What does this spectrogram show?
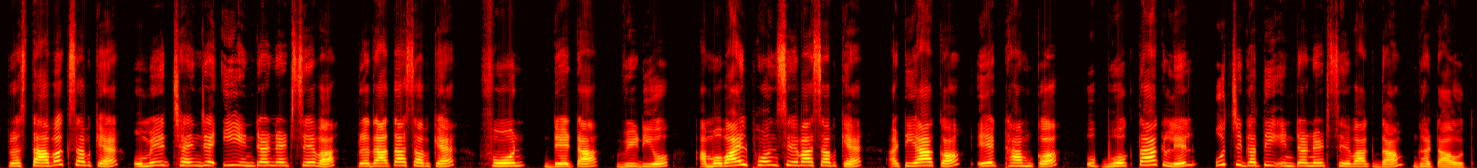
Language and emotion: Maithili, neutral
